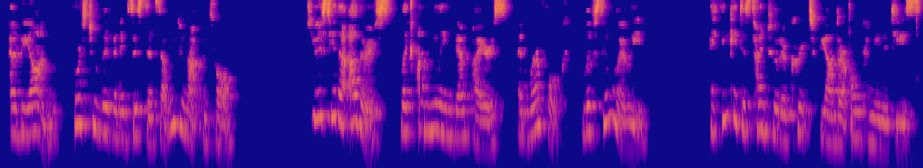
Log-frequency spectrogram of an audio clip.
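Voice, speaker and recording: A woman's voice: medium pitch, natural voice, poor audio. A woman doing Constantina, a formal Vistani rebel. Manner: formal, put-on accent, deliberate. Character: earnest young Vistani woman, homesick rebel.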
